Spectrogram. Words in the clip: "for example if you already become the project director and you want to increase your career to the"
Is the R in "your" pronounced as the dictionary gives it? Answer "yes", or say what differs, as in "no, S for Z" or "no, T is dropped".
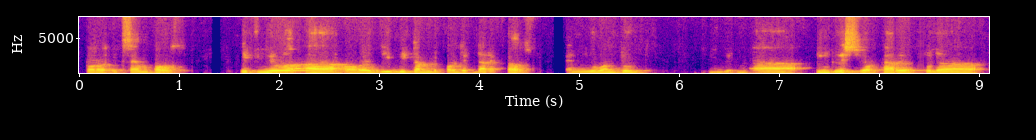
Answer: yes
